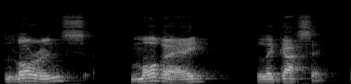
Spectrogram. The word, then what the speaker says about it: Laurence Morais-Lagace: And today I'm talking with Laurence Morais-Lagace.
